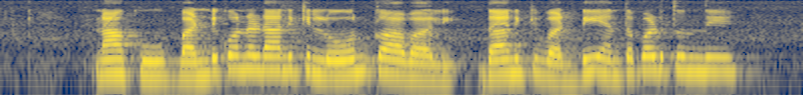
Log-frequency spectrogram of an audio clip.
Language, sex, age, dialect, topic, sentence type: Telugu, female, 18-24, Utterandhra, banking, question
